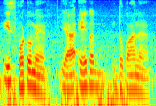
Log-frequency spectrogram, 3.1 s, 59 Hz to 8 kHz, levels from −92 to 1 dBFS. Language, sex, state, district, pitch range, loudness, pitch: Hindi, male, Uttar Pradesh, Saharanpur, 120-155 Hz, -17 LUFS, 140 Hz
